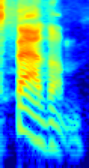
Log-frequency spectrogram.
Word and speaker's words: Fathom: Oh yeah, the classic Venom event. Mm-hmm. I think I said Venom. I don't know if I'm saying it right. It's Fathom. Fathom event. Yeah, Fathom. Yeah. Like the beast with 20,000 fathoms, Yeah.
